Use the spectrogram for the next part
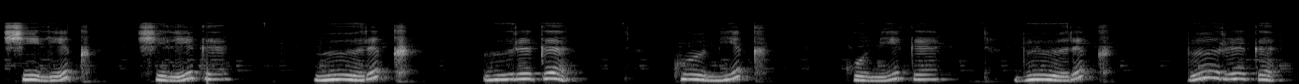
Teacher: Әрине, мұндағы К дыбысы мұнда Г болып өзгеріске ұшырады. Яғни К дыбысынан кейін дауысты дыбыс келетін болса, ол балалар бізде Г болып өзгеріске ұшырайды екен.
